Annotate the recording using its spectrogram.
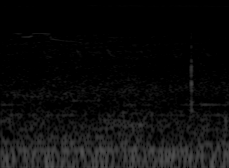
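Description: Faint outdoor background noise: a low steady rumble and hiss, with a faint brief high chirp early on and a small click near the end.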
